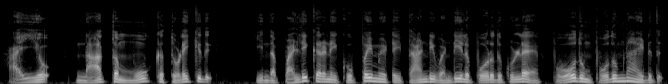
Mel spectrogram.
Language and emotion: Tamil, disgusted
